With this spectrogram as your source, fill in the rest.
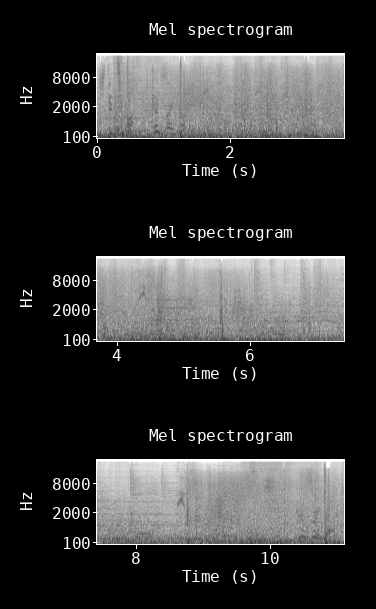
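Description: Fire spell explosions from Confringo in Hogwarts Legacy: dense, loud rumbling booms and bursts blend into a constant roar of combat, with speech mixed in.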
